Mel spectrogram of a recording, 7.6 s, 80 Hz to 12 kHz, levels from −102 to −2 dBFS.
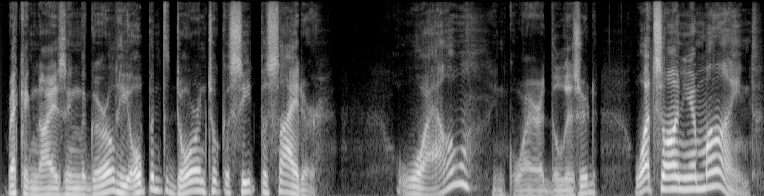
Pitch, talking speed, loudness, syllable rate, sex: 140 Hz, 165 wpm, -19 LUFS, 5.0 syllables/s, male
